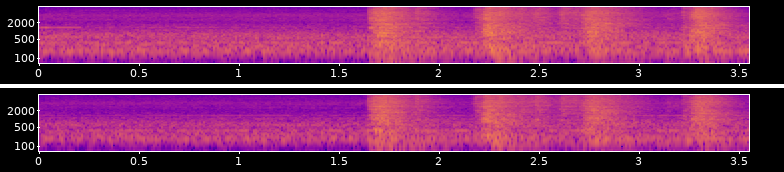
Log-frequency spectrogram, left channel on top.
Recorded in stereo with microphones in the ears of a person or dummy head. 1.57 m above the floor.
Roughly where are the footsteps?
Right.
